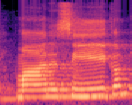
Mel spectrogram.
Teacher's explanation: സ ദീർഘിപ്പിക്കേണ്ട, ഹ്രസ്വമായിട്ട് പറഞ്ഞാൽ മതി. മാനസികം എന്ന് തെറ്റാണ്.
